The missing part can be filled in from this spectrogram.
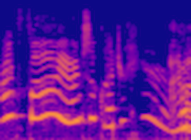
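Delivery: very high, silly cartoon-animal voice. Answering a greeting as Dahlia, Dahlia's animal voice. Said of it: "All animals talk like this".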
